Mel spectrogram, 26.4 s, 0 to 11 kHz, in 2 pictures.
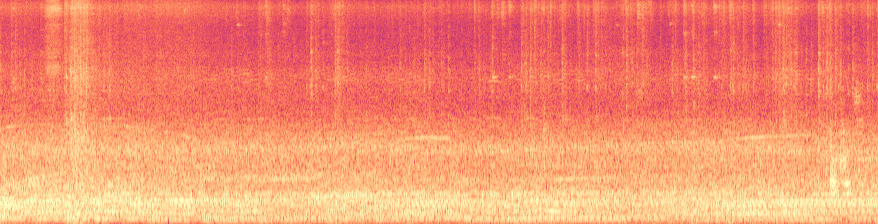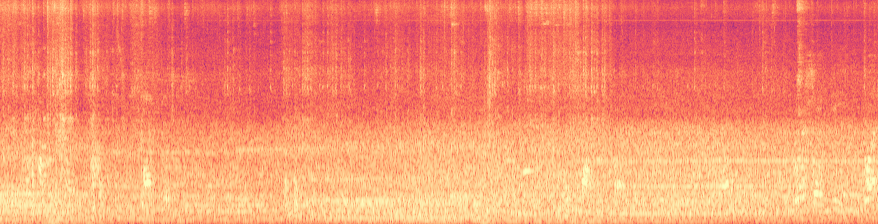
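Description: Cummins Westport ISL-G natural-gas inline-six engine of a New Flyer XN40 city bus heard from inside the cabin, running under load as the bus gets under way, growing louder just at the start. Road rumble and a few sharp knocks or rattles come through near the middle and near the end.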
